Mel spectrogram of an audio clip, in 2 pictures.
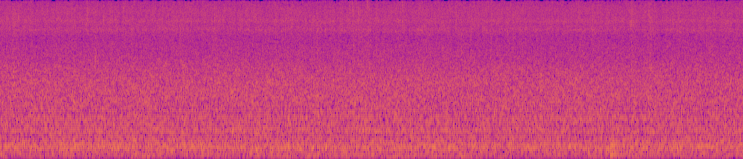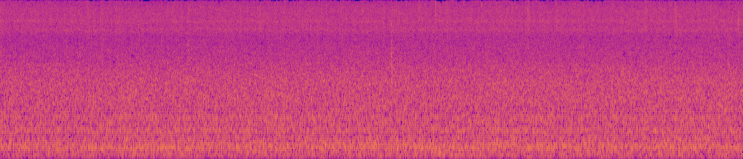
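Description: Heavy rain pouring steadily, a dense, even hiss of rain falling on the yard, plants and roofs.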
